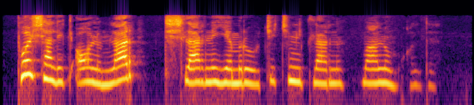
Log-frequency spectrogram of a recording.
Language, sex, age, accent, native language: Uzbek, female, 18-24, Toshkent viloyati, Uzbek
